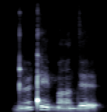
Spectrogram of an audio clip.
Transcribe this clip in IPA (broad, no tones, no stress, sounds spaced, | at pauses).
ɖ œ̃ ǃ e m ã d ɛ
